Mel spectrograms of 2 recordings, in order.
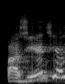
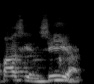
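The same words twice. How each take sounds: First: "Paciencia" with its last "cia" unstressed, one syllable; stress on second syllable. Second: "paciencia" mispronounced as pa-cien-CÍ-a; "paciencia" ending in a separate, stressed CÍ-a; stress moved to I. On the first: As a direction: put the force on the "cien" of "Paciencia". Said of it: "Paciencia sin tilde". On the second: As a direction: wrongly stress the last i of "paciencia". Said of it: "pero ojo, no paciencia". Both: Shown as a demonstration.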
